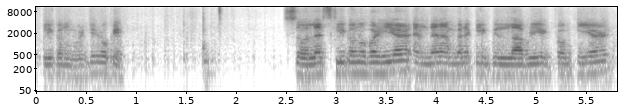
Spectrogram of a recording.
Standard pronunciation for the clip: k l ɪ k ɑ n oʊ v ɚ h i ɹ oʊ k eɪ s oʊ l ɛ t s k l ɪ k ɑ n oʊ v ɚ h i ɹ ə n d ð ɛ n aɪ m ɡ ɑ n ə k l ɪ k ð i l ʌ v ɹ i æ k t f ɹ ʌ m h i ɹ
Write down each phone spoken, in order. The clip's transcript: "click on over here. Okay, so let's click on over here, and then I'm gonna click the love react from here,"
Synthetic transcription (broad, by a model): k l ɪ k ɑ n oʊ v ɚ h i ɹ oʊ k eɪ s oʊ l ɛ t s k l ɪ k ɑ n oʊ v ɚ h i ɹ ə n d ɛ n aɪ m ɡ ɑ n ə k l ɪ k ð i l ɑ b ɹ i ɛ t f ɹ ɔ m h i ɹ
